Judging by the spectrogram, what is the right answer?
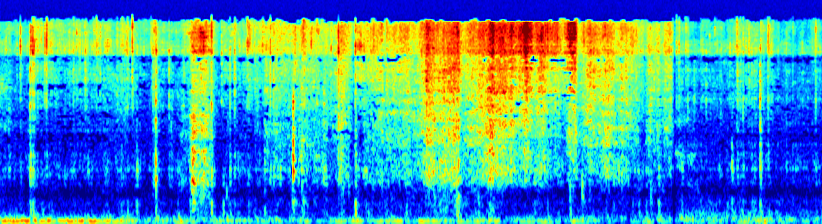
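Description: Faint sounds of eating: scattered small crackles and clicks of chewing and handling food, over a low rumble.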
